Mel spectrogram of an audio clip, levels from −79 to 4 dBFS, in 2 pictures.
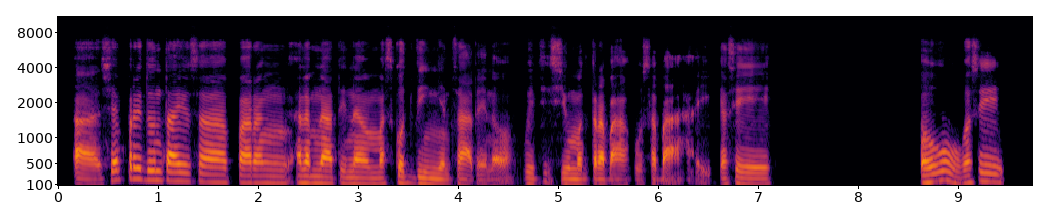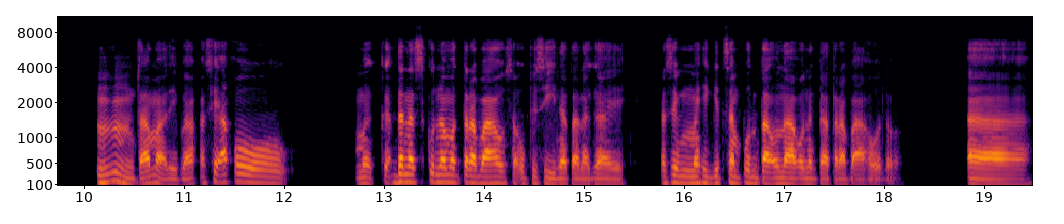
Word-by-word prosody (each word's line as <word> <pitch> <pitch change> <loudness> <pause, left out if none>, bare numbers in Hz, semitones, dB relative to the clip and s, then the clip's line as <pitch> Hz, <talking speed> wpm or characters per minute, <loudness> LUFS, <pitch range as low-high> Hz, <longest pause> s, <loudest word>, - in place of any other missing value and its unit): Ah, 100 -1 +2
siyempre 195 - 0
do'n 185 -2 -2
tayo 165 -2 +4
sa 145 -3 +1
parang 130 -2 0
alam 130 -1 +1
natin 120 -1 +2
na 115 - +3
mas 115 +1 -3
convenient 110 -5 -3
satin - - -2
'no, - - -4
which 110 -2 -8
is 160 0 -10
yung 105 - -2
magtrabaho 100 -1 0
sa - - -5
bahay - - -4
kasi 110 -1 -3 1.5
Oo 160 +4 +1
kasi 150 +3 -3 0.7
mm, 140 -4 -2
tama 115 -1 +3
'di 100 0 -9
ba? 110 - -1
Kasi 130 - -1
ako, 145 +2 +1 1.2
mag 120 0 -2 0.2
danas 150 -1 +6
ko 160 - -5
na 145 - +6
magtrabaho 125 -3 +4
sa - - -3
opisina 115 -2 -3
talaga, 105 -1 -1
eh, 100 0 -11 0.3
kasi 135 +3 -1
mahigit 125 0 -3
sampung 125 -2 0
taon 115 0 +5
na 110 -2 +6
ako 110 - -2
nagtatrabaho 105 -2 -1
'no, - - -12 0.7
ah, 100 -1 +3
120 Hz, 140 wpm, -23 LUFS, 105-140 Hz, 1.5 s, danas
